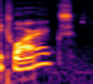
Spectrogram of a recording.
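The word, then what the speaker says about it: Tuareg: In addition to these small Islamic groups, insurgencies, jihadists, you've also got the Tuaregs. Who are they? Or did I say that correctly? Tuaregs? – You did. – That's actually where I was going to go to. – Yeah, just like the Volkswagen.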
